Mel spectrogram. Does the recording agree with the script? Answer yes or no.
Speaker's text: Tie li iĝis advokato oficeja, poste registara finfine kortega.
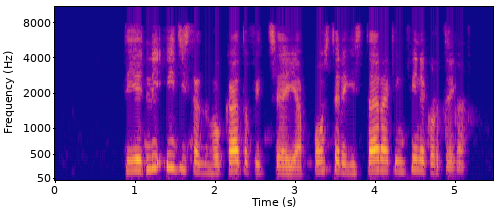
yes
